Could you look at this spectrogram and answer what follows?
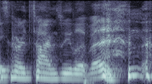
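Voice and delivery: high, loud, laughing lament over hard times; laughing mock drama. Real, not acted. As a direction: ham up the tragedy while cracking up. Laughing at the dramatic texting talk.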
